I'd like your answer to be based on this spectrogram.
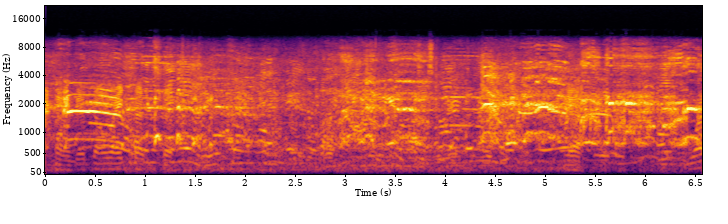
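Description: White hats fighting roosters crow repeatedly at a busy chicken market in Baliuag, Bulacan, loud and close, with clucking fowl and people talking around them.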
